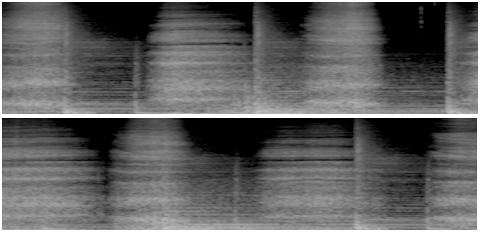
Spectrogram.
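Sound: deep breathing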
